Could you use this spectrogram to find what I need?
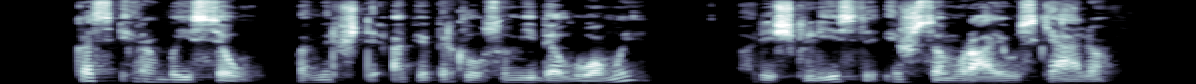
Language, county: Lithuanian, Vilnius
